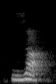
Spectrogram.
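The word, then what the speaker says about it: ざ: Maka untuk sa, kalau kita kasih dakuteng ya, cara bacanya jadi za. Jadi buzz gitu, buzz. Jadi dari sa ke za ya.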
